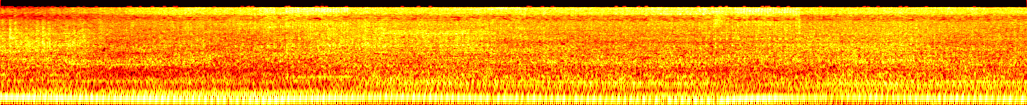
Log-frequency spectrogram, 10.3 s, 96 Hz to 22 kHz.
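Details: 302 V8 powering an air compressor, after the troublesome HEI distributor was swapped back to the old points distributor and the carburetor rebuilt: steady, even low rumble, no misses, knocks or surging over ten seconds; idling smoothly and healthy.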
